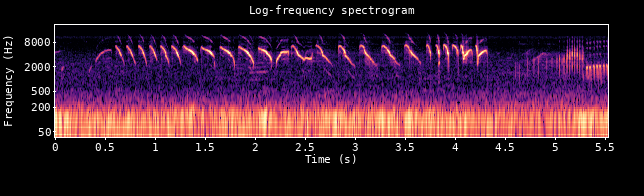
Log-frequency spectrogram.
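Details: Singing canary, played to encourage canaries to sing: a rapid, rolling trill of bright, high downswept notes lasting about four seconds, ending in a short buzzy phrase, with faint low hum beneath.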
